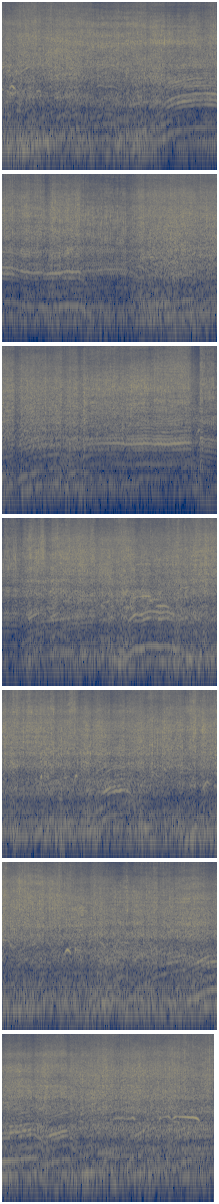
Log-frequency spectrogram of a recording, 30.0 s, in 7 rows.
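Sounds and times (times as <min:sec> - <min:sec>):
car engines revving hard: 0:00.0 - 0:30.0.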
